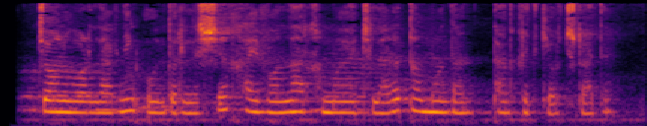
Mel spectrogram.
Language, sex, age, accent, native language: Uzbek, female, 18-24, Surxondaryo, Uzbek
